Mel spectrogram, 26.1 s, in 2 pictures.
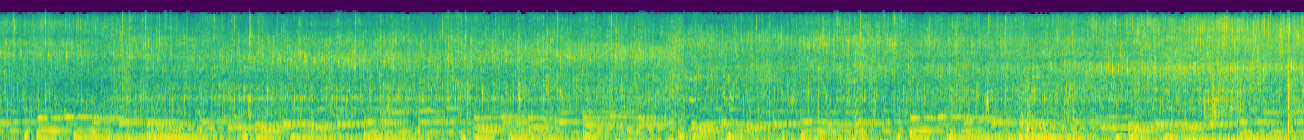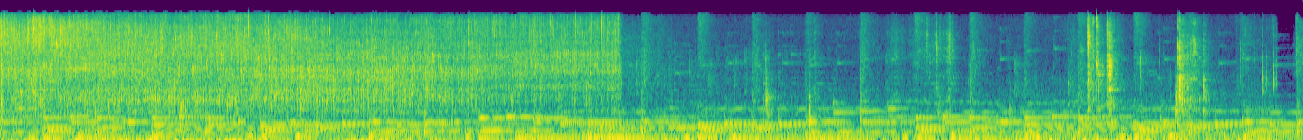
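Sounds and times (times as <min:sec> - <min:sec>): fish sizzling in hot oil: 0:00.0 - 0:19.3
background music: 0:00.0 - 0:26.0.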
